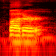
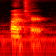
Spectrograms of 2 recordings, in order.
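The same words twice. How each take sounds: First: The middle consonant sounds like a soft D. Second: The middle consonant is a clear, crisp T. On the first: "In American English, ... that t sound sounds more like a D" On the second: "in British English, you're more likely to pronounce both T's"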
